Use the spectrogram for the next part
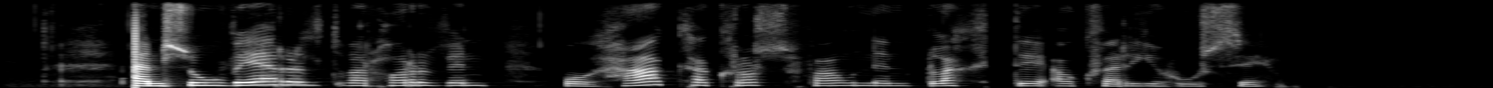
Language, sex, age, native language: Icelandic, female, 20-29, Icelandic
